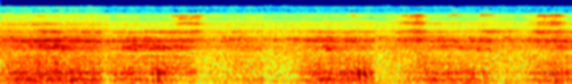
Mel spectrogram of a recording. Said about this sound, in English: You've got a new one now. Oh, really? This is exciting. This is helicopter snoring.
